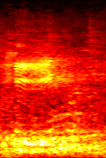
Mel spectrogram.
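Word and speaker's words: 阴: Come si pronuncia? Yin.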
